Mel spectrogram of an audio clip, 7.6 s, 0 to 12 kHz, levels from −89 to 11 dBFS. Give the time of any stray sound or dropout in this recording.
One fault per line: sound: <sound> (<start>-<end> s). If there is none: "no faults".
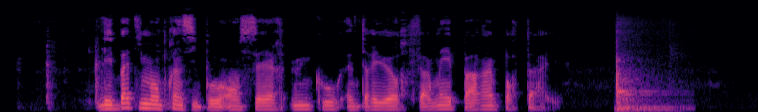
sound: thud (6.1-7.0 s)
